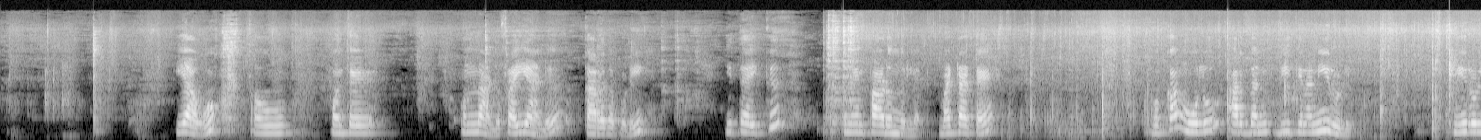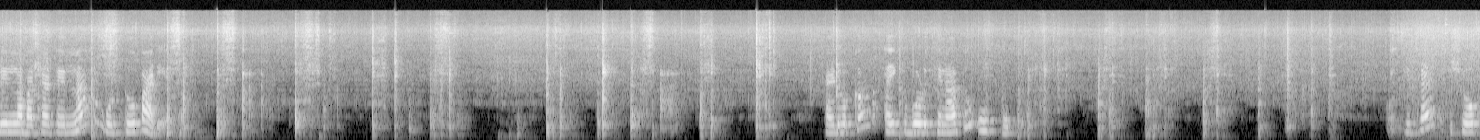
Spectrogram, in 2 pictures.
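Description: A metal spoon scrapes and taps against a pan.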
